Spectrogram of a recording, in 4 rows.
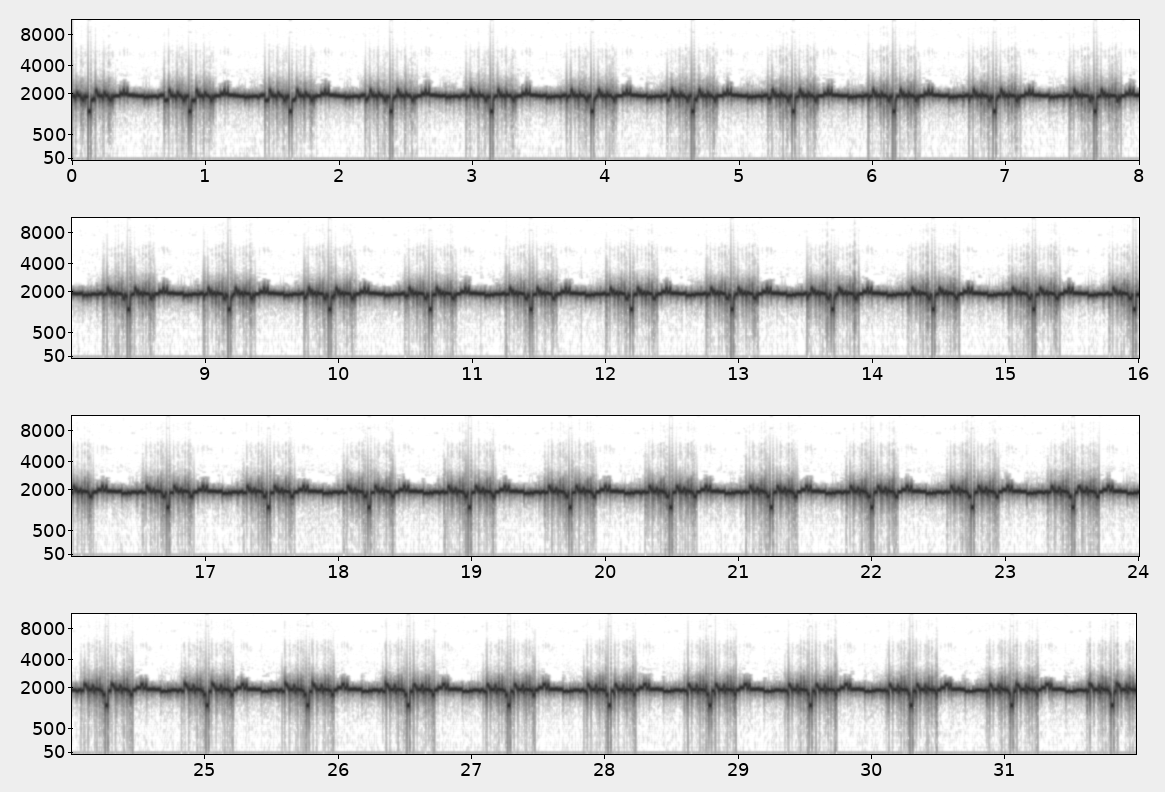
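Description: Slow-scan TV (SSTV) image signal: a steady warbling tone around 2 kHz, broken by a short drop in pitch about three times every two seconds, the line sync pulses as the picture is sent line by line.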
